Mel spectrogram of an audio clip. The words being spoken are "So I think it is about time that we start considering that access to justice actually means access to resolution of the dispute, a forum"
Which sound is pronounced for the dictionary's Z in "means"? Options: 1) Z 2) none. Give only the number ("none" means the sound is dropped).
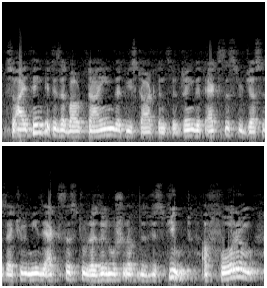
1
